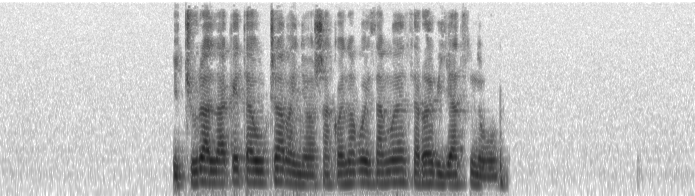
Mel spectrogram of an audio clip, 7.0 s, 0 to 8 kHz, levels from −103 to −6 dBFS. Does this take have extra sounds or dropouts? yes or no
no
